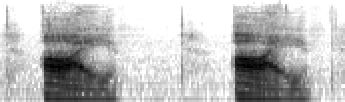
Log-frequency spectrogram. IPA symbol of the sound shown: aɪ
